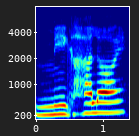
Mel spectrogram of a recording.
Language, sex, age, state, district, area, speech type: Bengali, female, 18-30, West Bengal, Alipurduar, rural, spontaneous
